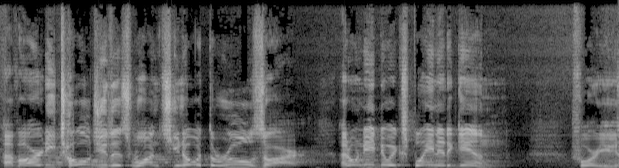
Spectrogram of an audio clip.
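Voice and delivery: a parent who has explained it once too often; exasperated parent. Retold or imitated. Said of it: "How many have done that with your children".

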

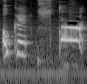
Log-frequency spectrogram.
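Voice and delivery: high, loud, drawn-out squeal; inner comeback. Acted. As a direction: squeal the catchphrase, stretching it. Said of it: "inside of you like".

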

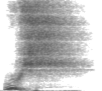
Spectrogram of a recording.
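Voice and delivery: unvoiced rushing whoosh like big wings; airy whoosh sound effect; breathy whoosh of wings. A narrator's reading. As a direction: blow out a wing-flap whoosh.

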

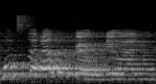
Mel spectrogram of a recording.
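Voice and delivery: put-on slow innocent kid question; curious child. Billy asking his mom, slow and innocent. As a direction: ask it wide-eyed like a little boy. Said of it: "And Billy's like".

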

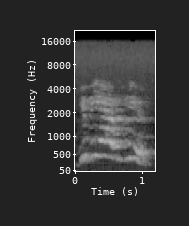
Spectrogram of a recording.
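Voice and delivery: high-pitched, restrained story yell; acted plea for rescue, pitched well up; yelling for help. A narrator's reading. Clay trapped in the oven, mock yelling for help. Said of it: "I yelled and knocked and pounded".

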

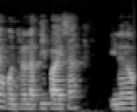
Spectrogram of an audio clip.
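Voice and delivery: ordinary talk, nothing marked

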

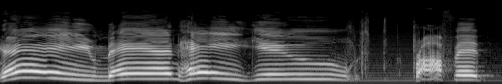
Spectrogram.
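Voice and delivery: high, loud, smarmy flattery; buttering up. Retold or imitated. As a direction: schmooze the prophet with a fake grin. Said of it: "he's buttering him up".

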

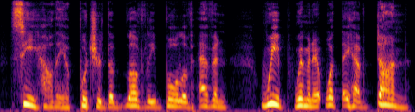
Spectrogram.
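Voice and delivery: full-voiced hateful lament; howl of hatred. A narrator's reading. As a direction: wail your hatred out to the crowd. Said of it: "let out a howl of pure hatred".

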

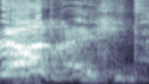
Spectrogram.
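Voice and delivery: whisper, then a burst of loud shouting; sudden shout. Acted. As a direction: blurt it out far too loud. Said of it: "das war tatsächlich etwas laut".

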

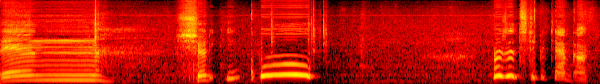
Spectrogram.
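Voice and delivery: high, strained, frustrated voice; frustrated squeak. Real, not acted. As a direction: squeak it out in exasperation. Fighting a tab that won't fit.

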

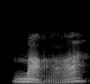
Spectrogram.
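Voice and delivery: "ma" softly dipped, then rising; falling-rising tone. Shown as a demonstration. Teacher gives the correct answer, "ma" in falling-rising tone. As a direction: let "ma" fall low and curl back up. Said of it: "falling rising tone".

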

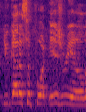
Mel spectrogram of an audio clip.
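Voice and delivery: high, slow mocking sing-song; mocking whiny nag. Ranting vlogger mimics flag-wavers in a slow high mocking voice. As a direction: mimic the preachy crowd with scorn.

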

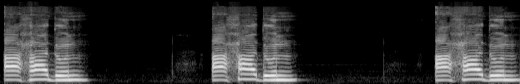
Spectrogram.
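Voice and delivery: আহাদুন said smoothly as one word; joined word; joined reading. Shown as a demonstration. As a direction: blend আ হা দুন together. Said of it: "এবার একসঙ্গে উচ্চারণ করব".

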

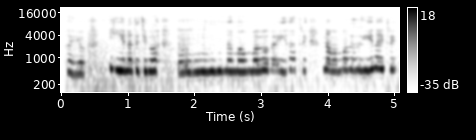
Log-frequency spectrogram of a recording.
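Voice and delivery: high, anxious questioning; alarmed pleading. Acted. Grandmother asking what happened to the baby, alarmed.

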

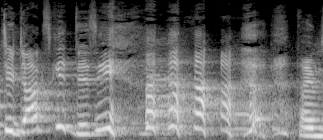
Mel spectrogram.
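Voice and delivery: high giggly question; laughing. Real, not acted. Laughing while playing with dog.

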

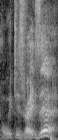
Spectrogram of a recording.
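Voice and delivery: put-on French accent, a bit loud; emphatic fake French accent; weird French voice. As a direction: insist like a mock Frenchman. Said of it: "you get to talk in a weird voice".

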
